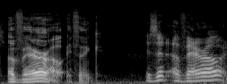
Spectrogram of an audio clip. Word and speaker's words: Evero: Evero. No, Avero.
